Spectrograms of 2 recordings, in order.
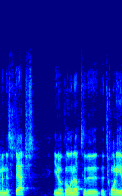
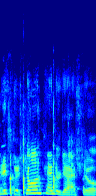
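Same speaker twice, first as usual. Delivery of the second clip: intro announcer voice-over read; 4 semitones higher than usual. Retelling hearing the show's voice guy start the intro: imitating the announcer voice guy. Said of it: "voice guy was going".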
